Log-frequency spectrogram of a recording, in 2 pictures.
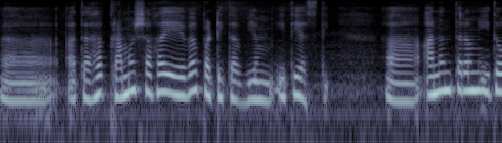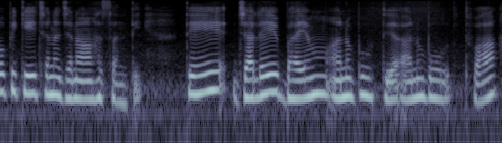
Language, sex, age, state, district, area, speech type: Sanskrit, female, 45-60, Tamil Nadu, Thanjavur, urban, spontaneous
